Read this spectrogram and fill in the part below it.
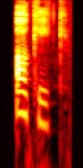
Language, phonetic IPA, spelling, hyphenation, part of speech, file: Hungarian, [ˈɒkik], akik, akik, pronoun, Hu-akik.ogg
- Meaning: nominative plural of aki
